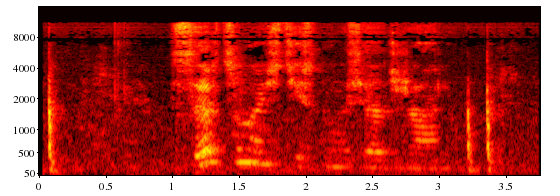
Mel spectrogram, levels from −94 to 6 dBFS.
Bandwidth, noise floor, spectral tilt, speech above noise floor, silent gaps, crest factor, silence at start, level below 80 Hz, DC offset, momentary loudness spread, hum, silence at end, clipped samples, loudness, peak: 12 kHz; -52 dBFS; -0.5 dB/octave; 21 dB; none; 22 dB; 0.05 s; -68 dBFS; under 0.1%; 21 LU; none; 0.2 s; under 0.1%; -28 LUFS; -10 dBFS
